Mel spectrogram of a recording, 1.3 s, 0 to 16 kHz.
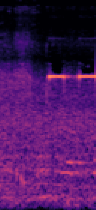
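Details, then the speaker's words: Steady high beep cutting in and out from a Propex Pixi apex locator while a size 15 file is only a few millimetres into an upper right first molar; a false reading caused by saliva or water in the pulp chamber. "in this case it's showing false little because I haven't entered the file much because of the cause of this false reading is the saliva or water present inside the pulp chamber"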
